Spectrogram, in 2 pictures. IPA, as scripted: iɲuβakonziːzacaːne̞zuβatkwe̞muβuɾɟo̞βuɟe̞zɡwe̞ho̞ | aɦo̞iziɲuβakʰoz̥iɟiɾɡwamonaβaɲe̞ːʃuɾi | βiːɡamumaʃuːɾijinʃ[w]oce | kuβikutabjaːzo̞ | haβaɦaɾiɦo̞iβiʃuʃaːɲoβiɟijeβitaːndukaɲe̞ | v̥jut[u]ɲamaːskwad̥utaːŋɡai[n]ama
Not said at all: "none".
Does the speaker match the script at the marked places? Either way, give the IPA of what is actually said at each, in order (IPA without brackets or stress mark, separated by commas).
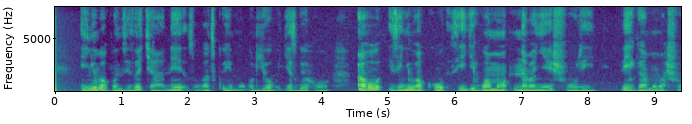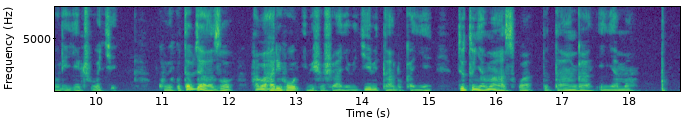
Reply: u, u, ɲ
